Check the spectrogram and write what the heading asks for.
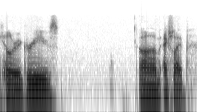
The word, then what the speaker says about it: Greaves: well as uh some other researchers like Hillary Greaves um actually it's funny I've known Hillary for a long time but I recently discovered that her name is actually pronounced Graves I don't know why I didn't no when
